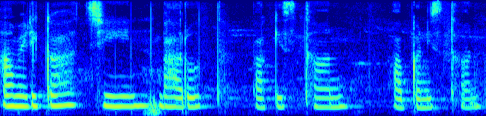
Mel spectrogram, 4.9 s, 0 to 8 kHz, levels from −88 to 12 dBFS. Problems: constant background noise, background conversations at intervals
